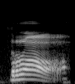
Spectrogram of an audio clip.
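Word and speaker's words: ر: জিহবার আগা সামনের উপরের দাতের আগার সঙ্গে লাগা উচ্চারণ হবে জাল এই সা যেখান থেকে উচ্চারণ হয়েছে সেখান থেকে জাল উচ্চারণ হবে এরপর হল র জিহবার আগার পিঠ তার বরাবার উপরে তালের সঙ্গে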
